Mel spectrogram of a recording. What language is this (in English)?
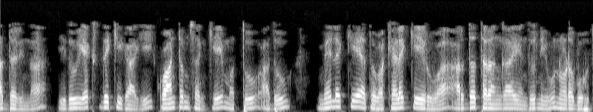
Kannada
